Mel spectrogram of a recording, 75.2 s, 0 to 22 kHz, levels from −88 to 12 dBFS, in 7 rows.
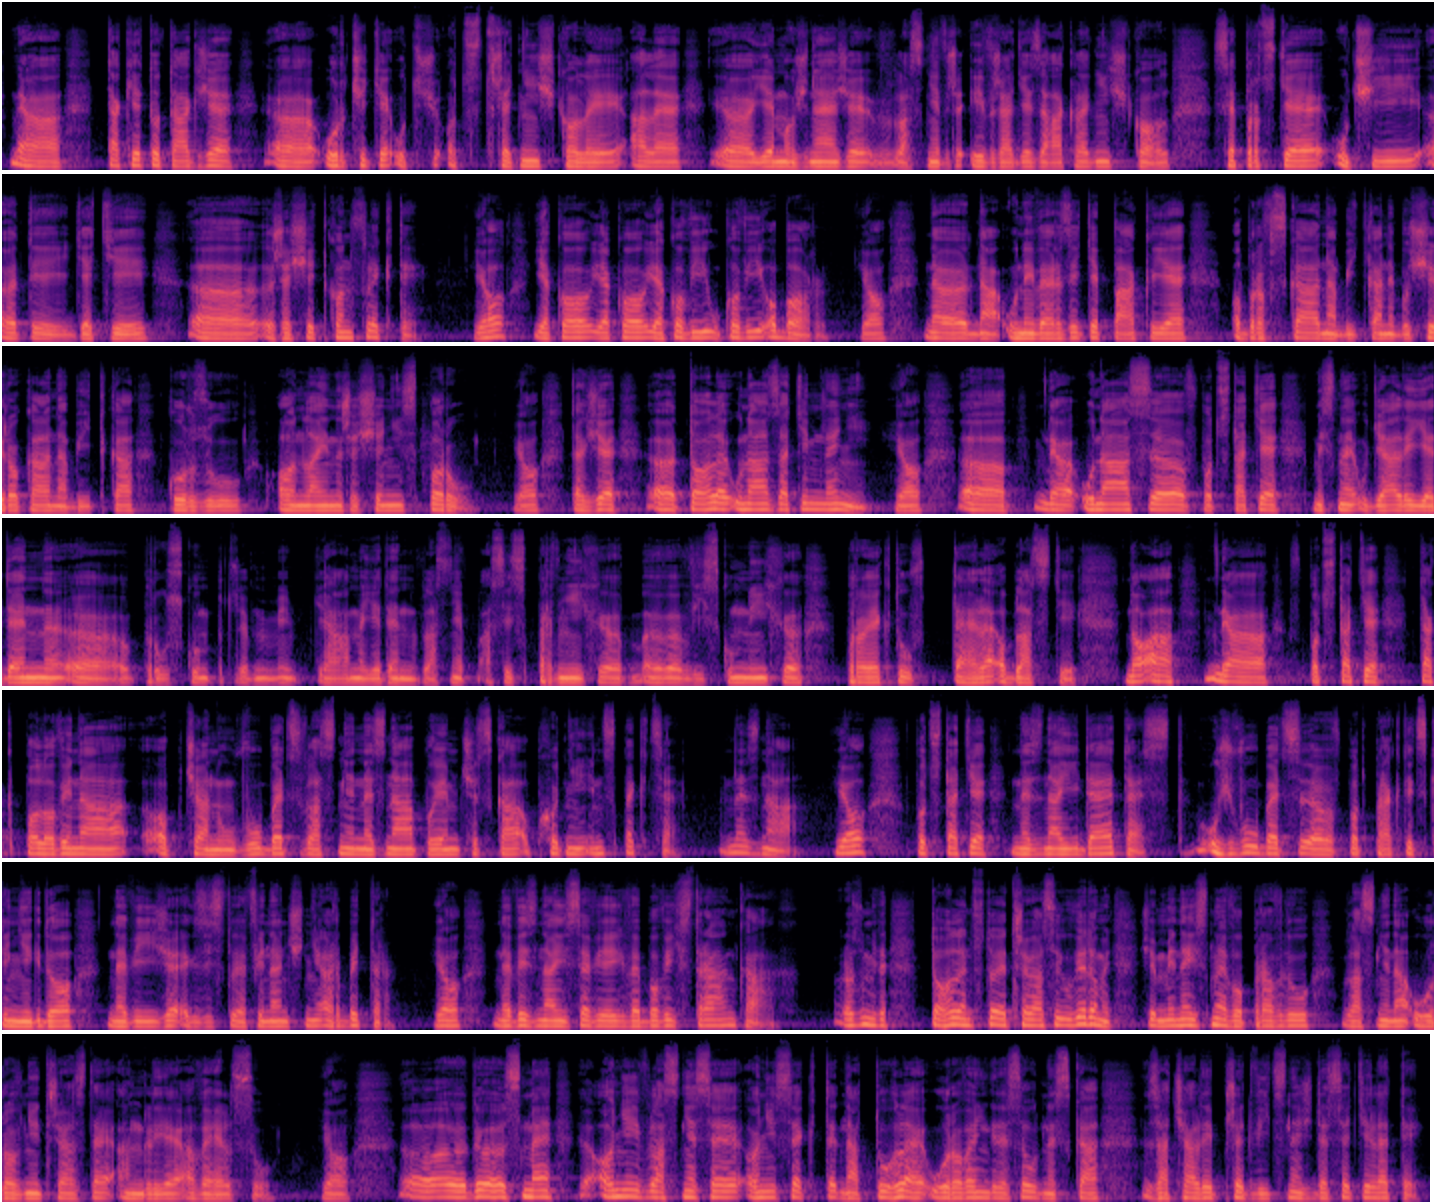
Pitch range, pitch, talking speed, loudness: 110-130 Hz, 120 Hz, 120 wpm, -21 LUFS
